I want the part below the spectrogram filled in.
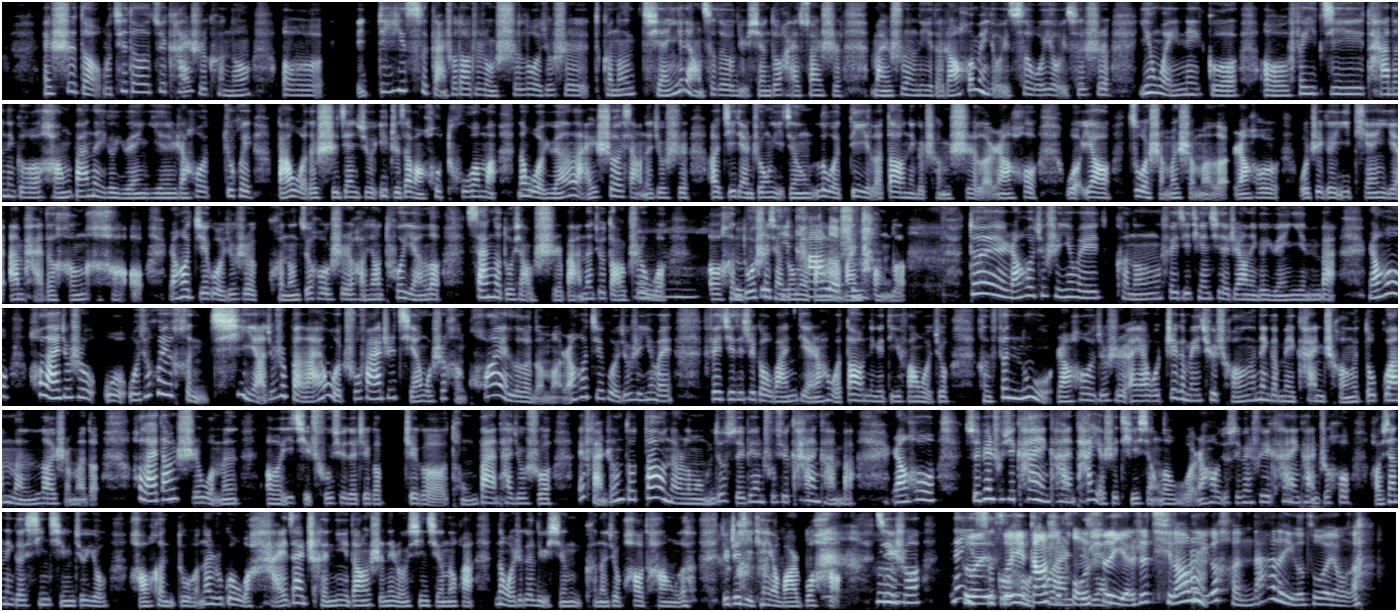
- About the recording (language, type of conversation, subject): Chinese, podcast, 你在旅行中学会的最实用技能是什么？
- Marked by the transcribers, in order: laughing while speaking: "是吧"; stressed: "快乐"; chuckle; laugh; laughing while speaking: "了"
